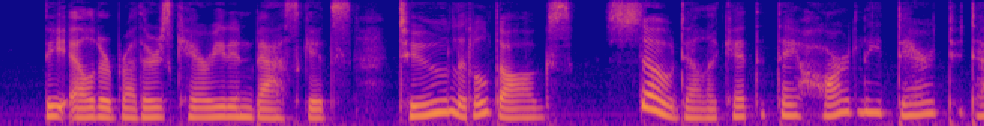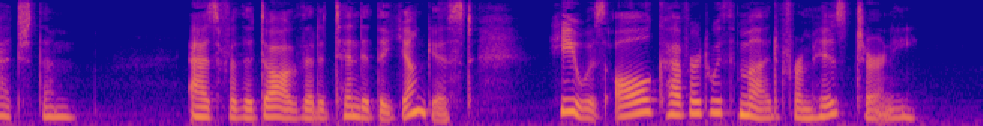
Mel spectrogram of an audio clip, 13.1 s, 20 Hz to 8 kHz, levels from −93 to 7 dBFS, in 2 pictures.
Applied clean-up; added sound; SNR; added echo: none; none; none; none.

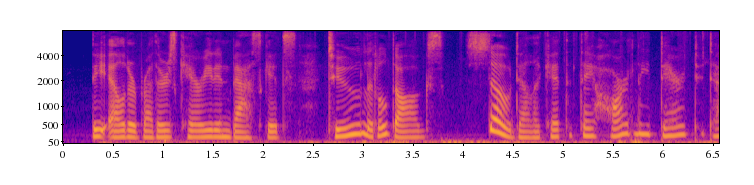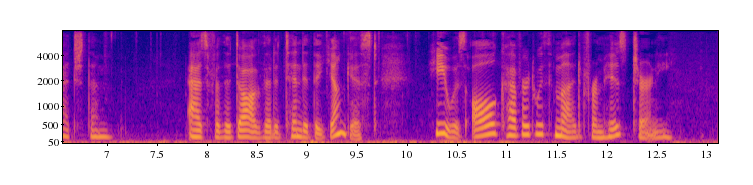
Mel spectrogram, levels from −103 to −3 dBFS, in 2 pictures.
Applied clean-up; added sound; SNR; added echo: none; Dog; 13 dB; none.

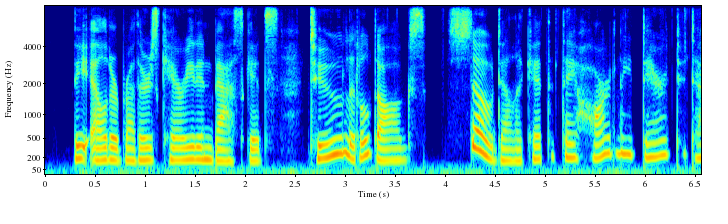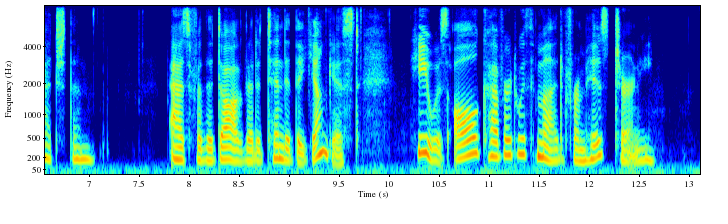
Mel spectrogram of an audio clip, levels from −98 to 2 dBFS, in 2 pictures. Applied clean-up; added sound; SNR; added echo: neural diffusion model UNIVERSE++.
